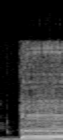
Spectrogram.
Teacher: তিন আলিফ টেনে পড়তে হচ্ছে চিকন চিহ্ন দেখলেই আমরা ওই হরফকে তিন আলিফ টেনে পড়বো তাব্বা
